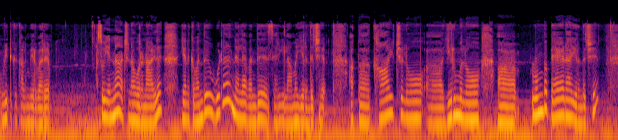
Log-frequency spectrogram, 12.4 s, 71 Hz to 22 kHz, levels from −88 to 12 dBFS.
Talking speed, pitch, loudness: 90 wpm, 145 Hz, -14 LUFS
